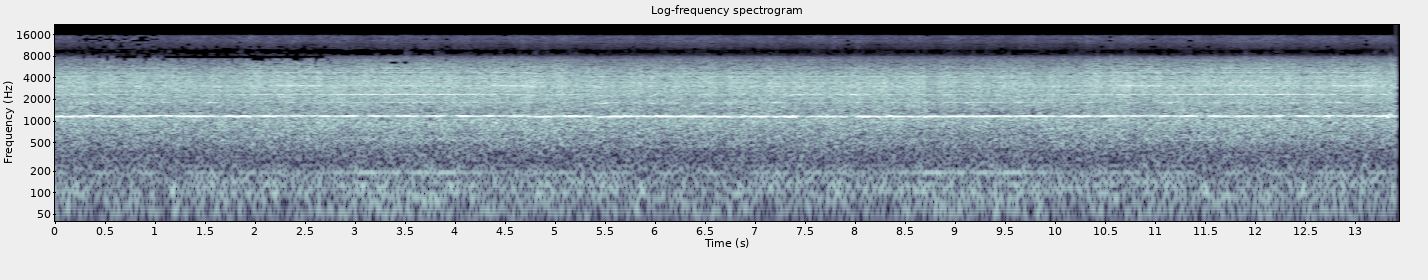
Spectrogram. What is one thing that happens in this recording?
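Jet engines drone steadily with a high whine.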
